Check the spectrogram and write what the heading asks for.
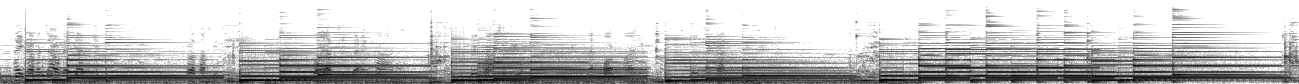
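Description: Background music: acoustic guitar chords, a new chord struck about every three seconds and left ringing out.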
